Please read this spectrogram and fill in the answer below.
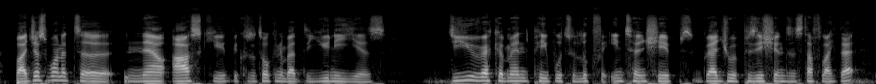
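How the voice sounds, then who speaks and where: Speaking fairly quickly with an Australian accent, a man keeps his fairly high voice at a fairly even intonation. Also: very clean recording, silent background. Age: 20s. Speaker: podcast host. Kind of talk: casual chat.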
